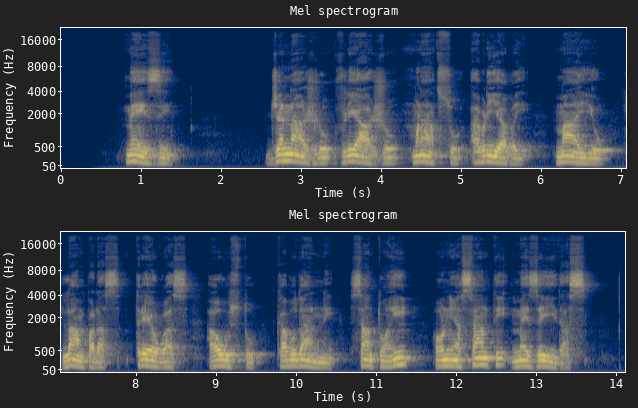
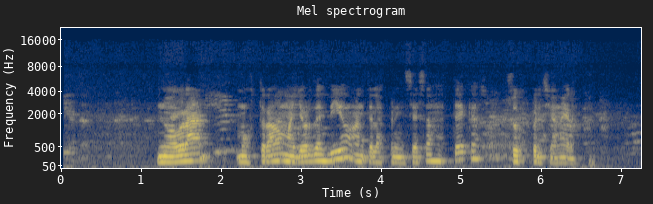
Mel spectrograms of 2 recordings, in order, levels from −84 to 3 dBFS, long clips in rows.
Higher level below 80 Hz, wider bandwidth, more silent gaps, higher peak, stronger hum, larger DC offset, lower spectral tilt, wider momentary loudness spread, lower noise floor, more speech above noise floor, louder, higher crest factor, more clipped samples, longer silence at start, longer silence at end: second, -64 dBFS vs -48 dBFS; first, over 20 kHz vs 7 kHz; neither; about the same, -2 dBFS vs -2 dBFS; neither; neither; second, -5 dB/octave vs -8.5 dB/octave; second, 11 LU vs 17 LU; first, -67 dBFS vs -42 dBFS; first, 49 dB vs 26 dB; about the same, -19 LUFS vs -17 LUFS; about the same, 18 dB vs 16 dB; neither; first, 0.8 s vs 0.05 s; first, 0.5 s vs 0.05 s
